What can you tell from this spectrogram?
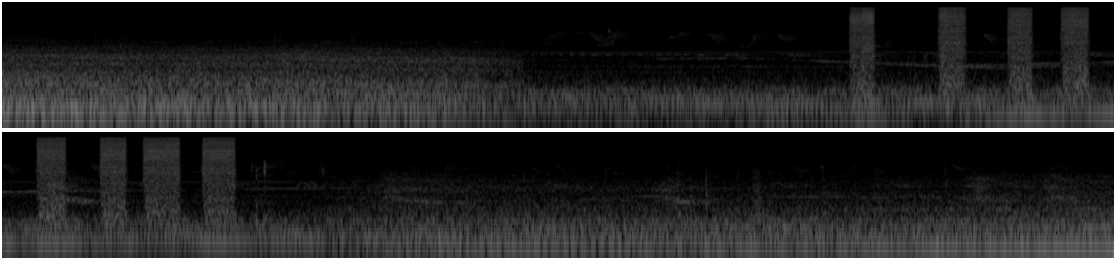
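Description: Eight short bursts of a Würth aerosol cleaner sprayed in quick succession onto the throttle body's electrical connector, cleaning its contacts to cure a throttle position sensor fault. A low steady rumble runs underneath.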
